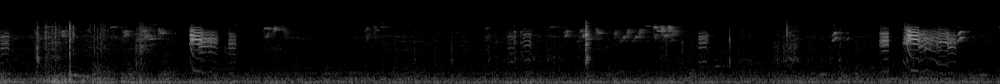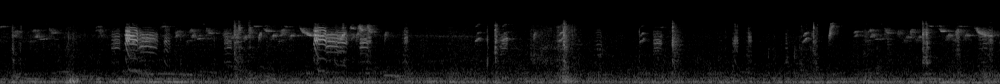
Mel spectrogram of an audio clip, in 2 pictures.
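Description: Caged zebra finches calling in short bursts of quick high chirps, with the flutter of wings and small clicks as the birds hop and fly between perches.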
